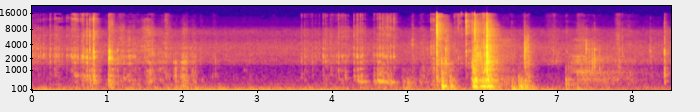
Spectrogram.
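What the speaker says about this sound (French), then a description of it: "Je viens découper autour." Scissors cut around scrapbooking paper in a few quiet, short snips, with a cluster of louder crisp cuts near the end against a soft background.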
